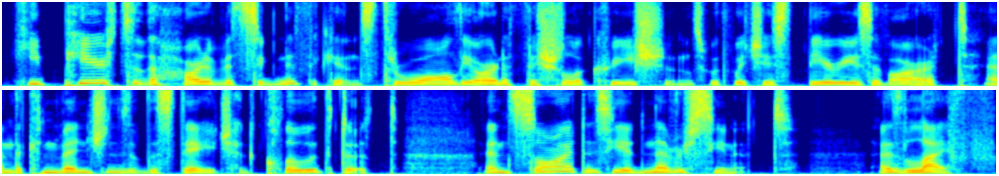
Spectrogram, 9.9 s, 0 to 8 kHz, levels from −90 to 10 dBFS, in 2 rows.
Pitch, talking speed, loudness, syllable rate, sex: 190 Hz, 235 wpm, -19 LUFS, 6.2 syllables/s, female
